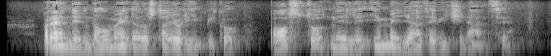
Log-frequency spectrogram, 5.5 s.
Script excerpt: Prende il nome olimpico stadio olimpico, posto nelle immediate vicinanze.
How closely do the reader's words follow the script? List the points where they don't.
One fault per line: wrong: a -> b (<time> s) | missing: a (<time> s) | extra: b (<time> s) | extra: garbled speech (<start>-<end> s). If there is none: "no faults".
wrong: olimpico -> dallo (1.3 s)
